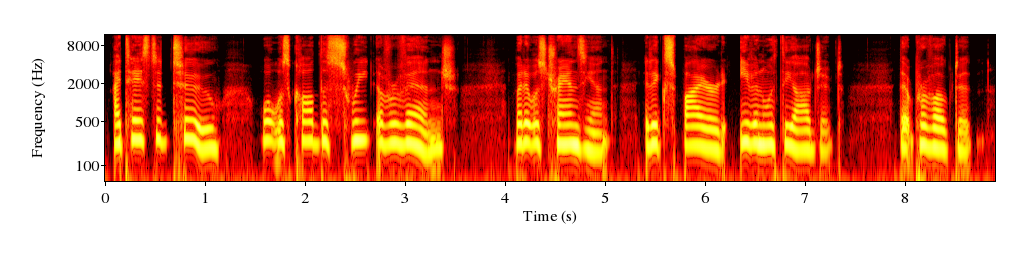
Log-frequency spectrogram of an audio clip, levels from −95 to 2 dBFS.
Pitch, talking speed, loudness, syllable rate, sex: 210 Hz, 150 wpm, -20 LUFS, 5.1 syllables/s, female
